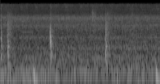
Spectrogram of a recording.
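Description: A few sharp clicks, about two-thirds of a second apart, over a steady low hum.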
